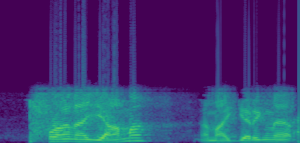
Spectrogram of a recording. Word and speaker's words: Pranayama: English language butchered, but I guess it's called Pranayama. Am I getting that right? Yoga breathing? Pretty good. Yeah, Pranayama.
